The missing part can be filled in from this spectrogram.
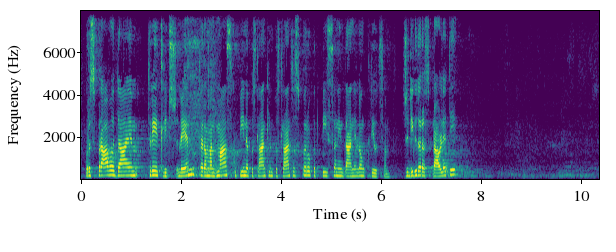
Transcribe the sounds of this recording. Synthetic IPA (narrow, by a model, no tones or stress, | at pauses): wɾaspɾaːʋɔd̪aːjɛmt̪ɾeːt̪lit͡ʃleːnt̪ɛɾamand̪maskupiːnɛpɔslaːŋkɛinpɔslaːnt̪sɔwspəɾʋɔpɔt̪piːsanimd̪anjɛlɔmkɾiwt̪səm | ʒɛliɡd̪oɾaspɾaːwlʲjat̪i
